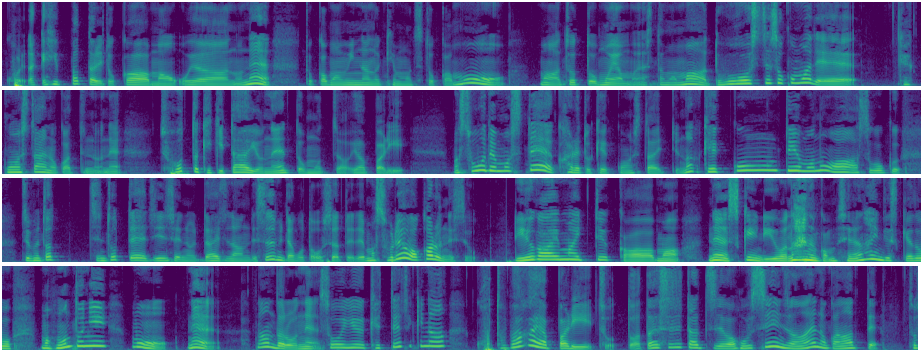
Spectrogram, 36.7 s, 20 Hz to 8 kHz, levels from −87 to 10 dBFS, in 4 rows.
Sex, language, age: female, Japanese, 20-39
